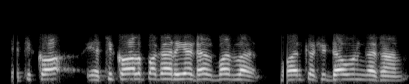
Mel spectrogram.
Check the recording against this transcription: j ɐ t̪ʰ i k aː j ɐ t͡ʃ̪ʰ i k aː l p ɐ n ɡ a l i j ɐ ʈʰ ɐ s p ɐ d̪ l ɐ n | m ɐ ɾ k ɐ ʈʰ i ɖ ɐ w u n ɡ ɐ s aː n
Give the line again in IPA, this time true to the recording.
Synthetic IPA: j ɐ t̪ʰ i k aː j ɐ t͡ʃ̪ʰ i k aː l p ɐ ɡ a ɾ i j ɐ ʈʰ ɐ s b ɐ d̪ l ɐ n | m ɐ ɾ k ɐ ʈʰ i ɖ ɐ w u n ɡ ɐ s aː n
